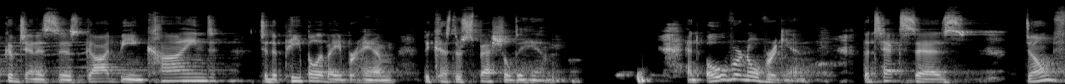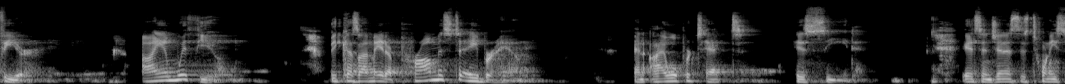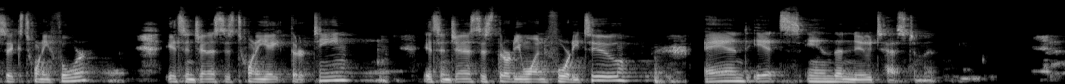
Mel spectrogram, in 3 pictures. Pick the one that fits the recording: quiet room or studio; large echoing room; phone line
large echoing room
